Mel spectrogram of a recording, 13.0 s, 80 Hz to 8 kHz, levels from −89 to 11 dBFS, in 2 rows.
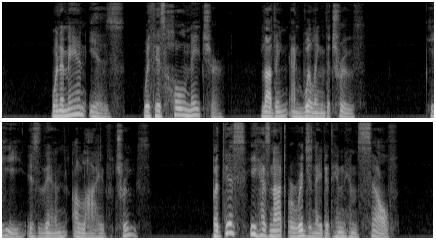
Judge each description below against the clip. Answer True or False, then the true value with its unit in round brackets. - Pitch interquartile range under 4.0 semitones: False (4.8 semitones)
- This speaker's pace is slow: True (125 wpm)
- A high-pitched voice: False (120 Hz)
